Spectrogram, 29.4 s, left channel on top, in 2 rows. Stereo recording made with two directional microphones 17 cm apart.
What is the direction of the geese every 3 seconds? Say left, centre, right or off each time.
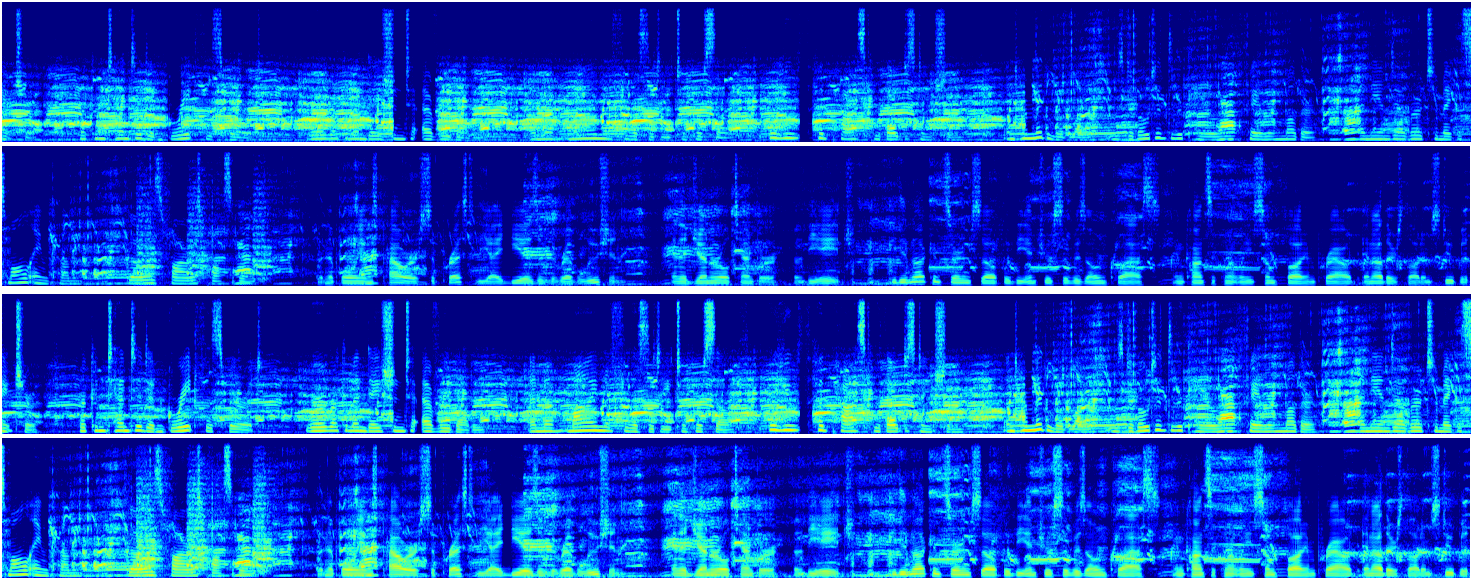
left, left, centre, right, right, right, right, right, right, right.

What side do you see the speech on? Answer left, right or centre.
right.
